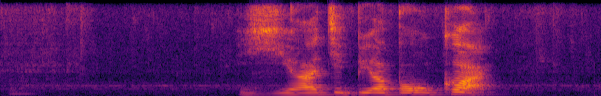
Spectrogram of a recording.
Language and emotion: Russian, angry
